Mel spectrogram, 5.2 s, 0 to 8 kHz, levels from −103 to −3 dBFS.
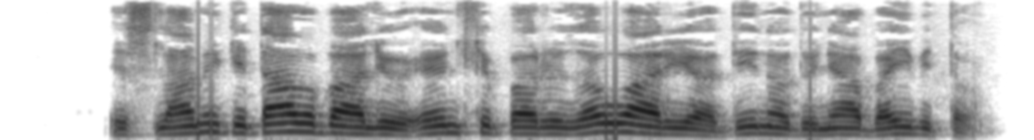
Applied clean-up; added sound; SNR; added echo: none; none; none; none.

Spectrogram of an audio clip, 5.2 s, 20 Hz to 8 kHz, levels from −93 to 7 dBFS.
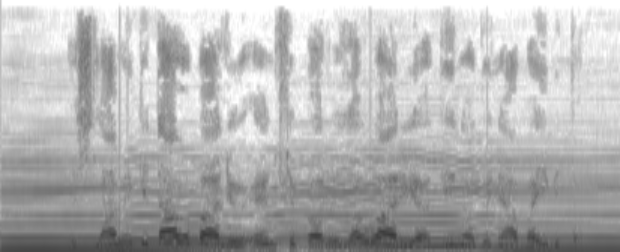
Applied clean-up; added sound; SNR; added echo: none; Bowed string instrument; 0 dB; none.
